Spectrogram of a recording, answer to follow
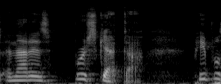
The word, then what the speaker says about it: bruschetta: So bruschetta with a CH is a K sound, although people want to make a sh because it looks like that, and we tend to do that in English.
